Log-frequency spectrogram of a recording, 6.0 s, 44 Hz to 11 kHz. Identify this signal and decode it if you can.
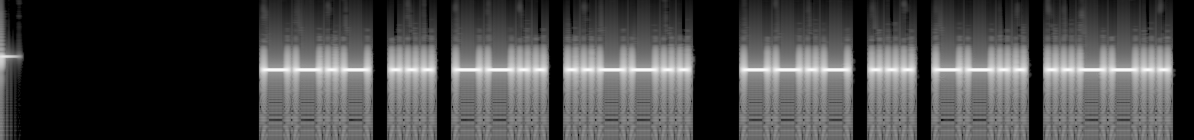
Morse code, heard as a keyed tone, about 30 wpm, 700 Hz. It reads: QSZ? QSZ?
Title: Q-Codes Repeated 3x 30wpm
